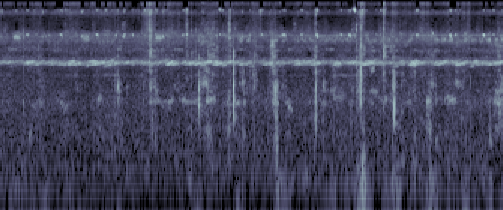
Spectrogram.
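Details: Field cricket's high, steady trill persists beneath a busy scatter of clicking water drips and splashes that come irregularly, roughly every half second.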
